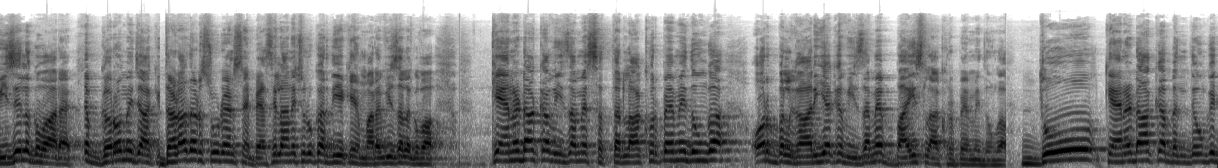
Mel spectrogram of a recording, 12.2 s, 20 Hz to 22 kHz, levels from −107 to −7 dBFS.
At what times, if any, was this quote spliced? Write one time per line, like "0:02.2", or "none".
0:00.9
0:04.5
0:10.1

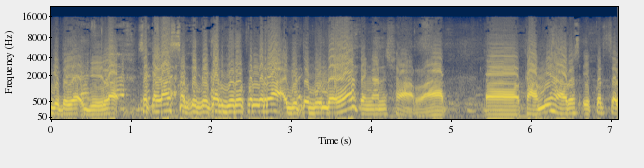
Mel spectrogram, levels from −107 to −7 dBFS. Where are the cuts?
0:03.9

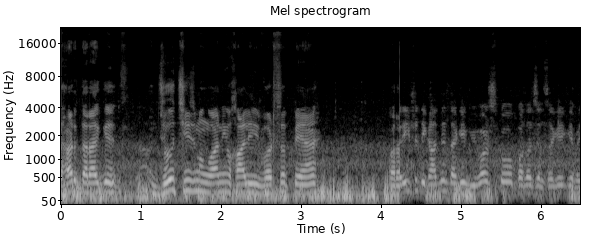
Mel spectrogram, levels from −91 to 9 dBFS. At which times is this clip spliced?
0:04.2

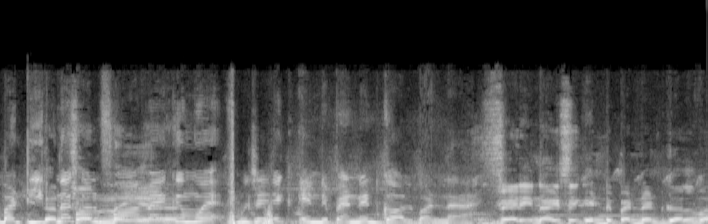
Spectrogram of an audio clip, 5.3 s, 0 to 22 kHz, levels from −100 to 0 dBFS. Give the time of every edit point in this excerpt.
none

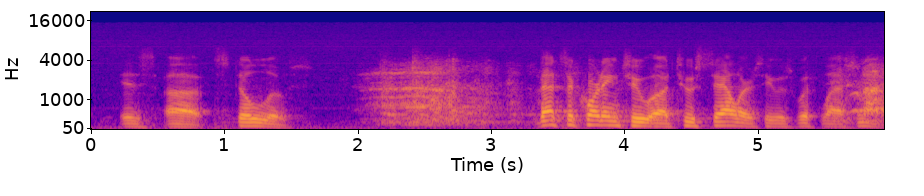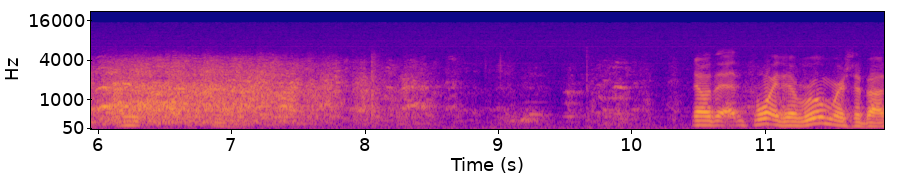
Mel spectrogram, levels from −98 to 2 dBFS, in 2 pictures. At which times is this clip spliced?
0:00.9

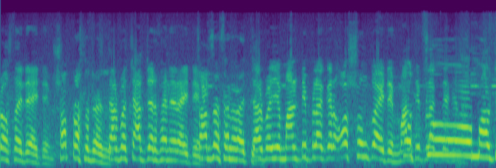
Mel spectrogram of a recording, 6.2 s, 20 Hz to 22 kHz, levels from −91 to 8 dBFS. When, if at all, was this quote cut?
none

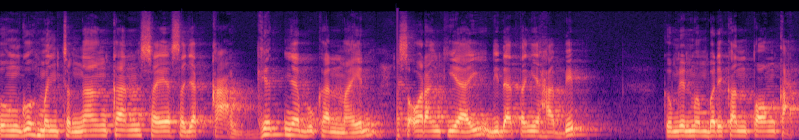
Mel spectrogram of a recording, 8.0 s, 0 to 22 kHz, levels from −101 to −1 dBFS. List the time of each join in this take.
0:04.0

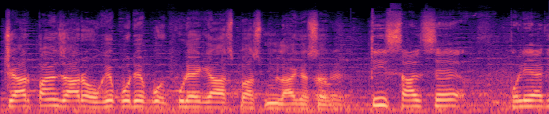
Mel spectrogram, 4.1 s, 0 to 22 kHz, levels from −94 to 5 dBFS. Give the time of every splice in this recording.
0:02.6

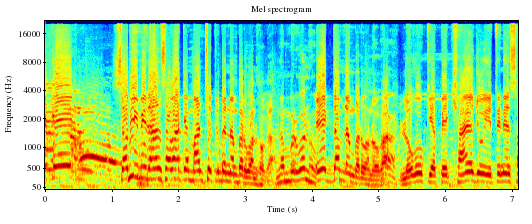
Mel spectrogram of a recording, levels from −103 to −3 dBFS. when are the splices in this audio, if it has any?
0:05.3

